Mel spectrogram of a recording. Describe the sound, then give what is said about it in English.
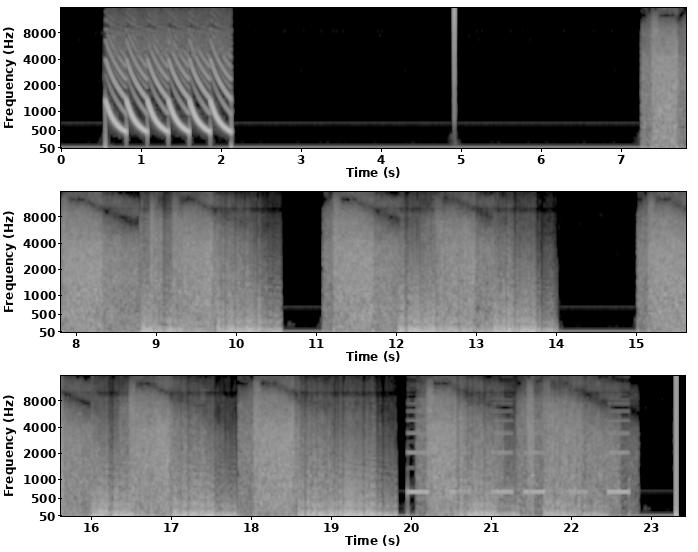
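Sound effects from the arcade video game Missile Command: quick descending electronic sweeps, then a gap followed by several long, loud, roaring noise bursts like explosions, with a faint steady tone running underneath. “So let's go ahead and take a little bit of a listen to the sounds from Missile Command.”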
